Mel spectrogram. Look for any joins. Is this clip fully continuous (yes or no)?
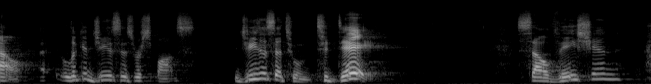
yes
